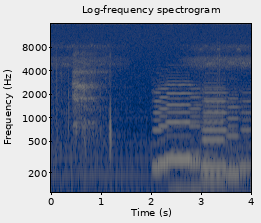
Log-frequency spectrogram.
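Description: Accordion playing held, reedy chords that start about halfway through and change once a second later. Before that there is only a brief rustle and a single sharp click.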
